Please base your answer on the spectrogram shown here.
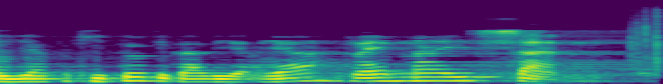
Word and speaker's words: Renaissance: Renaisan itu istilah dalam bahasa Perancis bacanya agak sengau belakang ya. Kalau orang Indonesia sih enggak suka istilah sengau. Itu biasanya renaisan yo renaisan. Kalau orang Prancis sendiri belakangnya mesti agak hilang renaisong.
